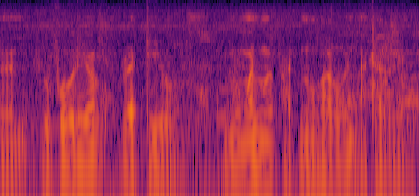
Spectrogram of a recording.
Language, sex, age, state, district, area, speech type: Assamese, male, 45-60, Assam, Barpeta, rural, spontaneous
